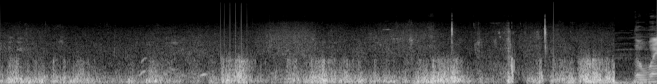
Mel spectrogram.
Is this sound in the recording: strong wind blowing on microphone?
yes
